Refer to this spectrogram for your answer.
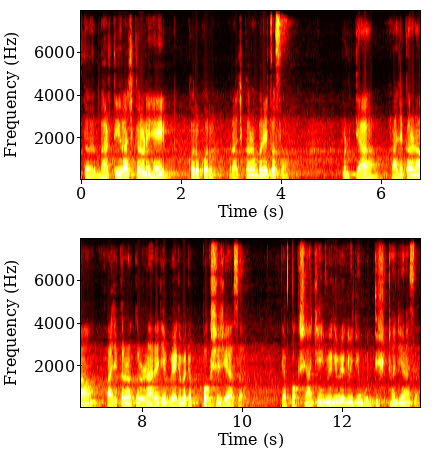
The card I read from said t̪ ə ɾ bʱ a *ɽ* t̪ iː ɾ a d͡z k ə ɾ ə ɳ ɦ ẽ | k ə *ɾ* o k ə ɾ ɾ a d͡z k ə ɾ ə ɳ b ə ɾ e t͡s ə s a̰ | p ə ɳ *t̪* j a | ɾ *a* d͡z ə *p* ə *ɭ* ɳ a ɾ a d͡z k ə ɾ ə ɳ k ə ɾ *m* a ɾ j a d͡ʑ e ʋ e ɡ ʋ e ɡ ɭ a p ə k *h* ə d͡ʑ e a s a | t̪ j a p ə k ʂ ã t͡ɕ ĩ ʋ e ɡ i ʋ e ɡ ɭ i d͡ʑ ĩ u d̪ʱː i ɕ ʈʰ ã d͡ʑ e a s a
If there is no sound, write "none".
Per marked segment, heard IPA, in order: ɾ, ɾ, t̪, a, k, ɾ, ɳ, ʂ

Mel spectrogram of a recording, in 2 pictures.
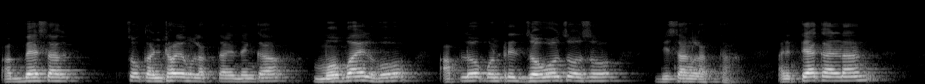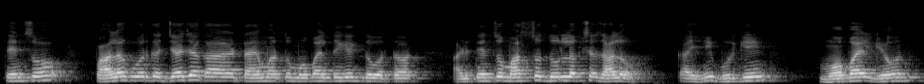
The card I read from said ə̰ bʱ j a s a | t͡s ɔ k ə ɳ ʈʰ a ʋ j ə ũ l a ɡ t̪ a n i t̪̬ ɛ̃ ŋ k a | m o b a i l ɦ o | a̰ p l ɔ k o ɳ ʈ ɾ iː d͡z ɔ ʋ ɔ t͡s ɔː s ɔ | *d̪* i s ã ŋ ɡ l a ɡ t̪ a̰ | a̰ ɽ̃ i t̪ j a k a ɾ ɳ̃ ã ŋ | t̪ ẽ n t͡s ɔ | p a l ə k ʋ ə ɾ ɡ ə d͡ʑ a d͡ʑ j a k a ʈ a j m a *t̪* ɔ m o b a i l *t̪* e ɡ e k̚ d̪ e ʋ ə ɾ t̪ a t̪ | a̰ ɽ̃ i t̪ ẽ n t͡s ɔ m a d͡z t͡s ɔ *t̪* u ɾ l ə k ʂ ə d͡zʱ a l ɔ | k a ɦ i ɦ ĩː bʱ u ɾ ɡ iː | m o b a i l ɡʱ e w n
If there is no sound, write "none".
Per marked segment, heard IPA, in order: d̪, t̪, d̪, d̪

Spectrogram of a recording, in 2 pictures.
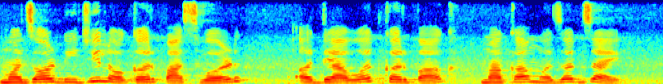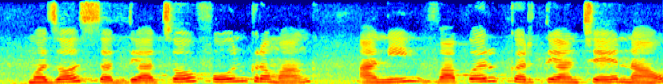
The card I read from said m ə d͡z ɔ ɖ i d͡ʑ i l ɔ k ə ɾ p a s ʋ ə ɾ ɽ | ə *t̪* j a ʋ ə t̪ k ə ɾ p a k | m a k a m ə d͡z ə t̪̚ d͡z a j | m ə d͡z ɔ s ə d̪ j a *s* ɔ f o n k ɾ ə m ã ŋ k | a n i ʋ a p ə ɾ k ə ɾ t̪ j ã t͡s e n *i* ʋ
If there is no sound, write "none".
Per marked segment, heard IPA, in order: d̪, t͡s, a

